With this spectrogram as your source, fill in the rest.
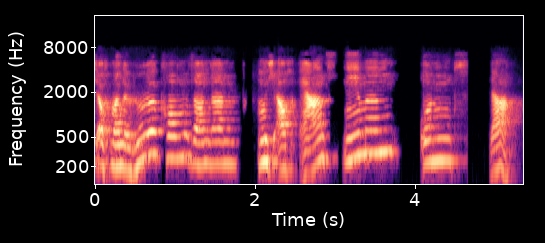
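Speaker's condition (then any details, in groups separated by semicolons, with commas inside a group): Down syndrome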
